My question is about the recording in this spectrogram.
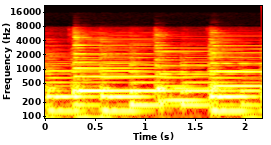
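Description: Electronic keyboard played in a piano voice: chords over low bass notes, with fresh notes struck about every half second and left to ring.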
